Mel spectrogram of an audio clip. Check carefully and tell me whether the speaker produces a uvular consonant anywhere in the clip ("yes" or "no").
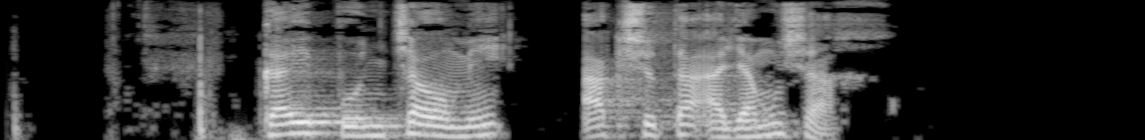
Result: yes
